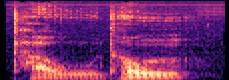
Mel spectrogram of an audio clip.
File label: "tau4 tung3", Cantonese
